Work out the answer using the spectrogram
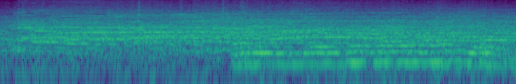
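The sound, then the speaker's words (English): A sports team gathered in a huddle chants together after a match, loud sustained group voices rising over a cheering crowd that keeps going throughout. “Incredible. They're all gathered around. One last little chant.”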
